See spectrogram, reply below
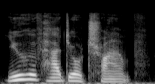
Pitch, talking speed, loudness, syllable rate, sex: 165 Hz, 195 wpm, -15 LUFS, 3.5 syllables/s, female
